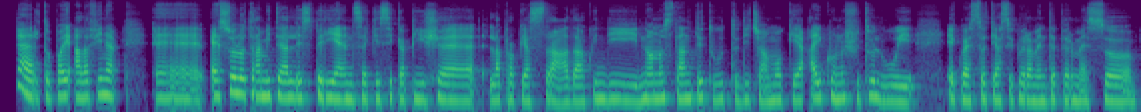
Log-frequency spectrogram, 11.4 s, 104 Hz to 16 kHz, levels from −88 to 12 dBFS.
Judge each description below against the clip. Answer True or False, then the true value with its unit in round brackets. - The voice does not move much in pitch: True (2.2 semitones)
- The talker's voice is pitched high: True (195 Hz)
